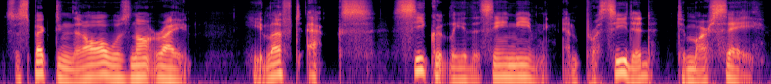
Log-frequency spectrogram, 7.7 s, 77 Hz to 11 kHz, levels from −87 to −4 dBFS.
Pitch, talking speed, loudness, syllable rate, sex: 110 Hz, 130 wpm, -22 LUFS, 4.1 syllables/s, male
